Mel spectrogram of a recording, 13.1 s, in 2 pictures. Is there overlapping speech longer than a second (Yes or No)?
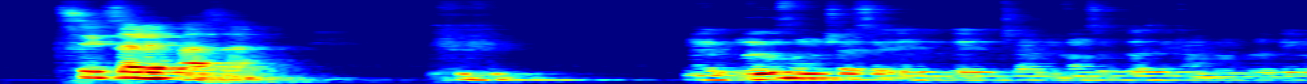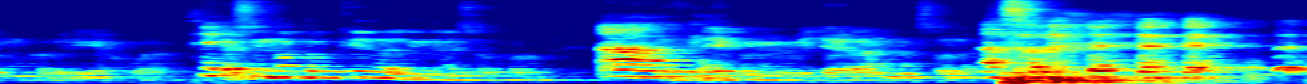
No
